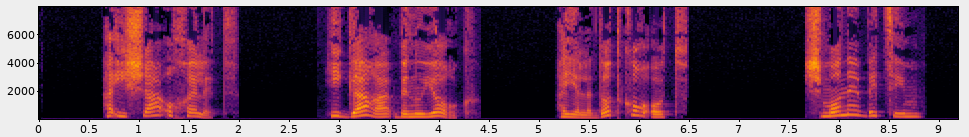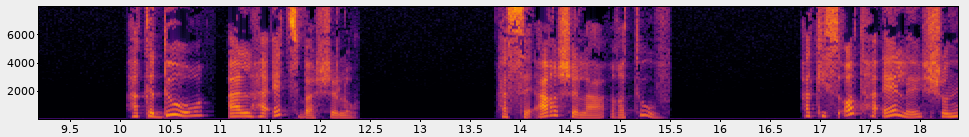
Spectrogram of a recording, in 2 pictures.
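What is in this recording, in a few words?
hebrew female voice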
